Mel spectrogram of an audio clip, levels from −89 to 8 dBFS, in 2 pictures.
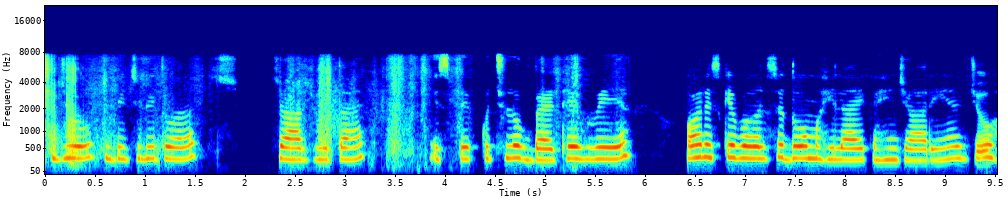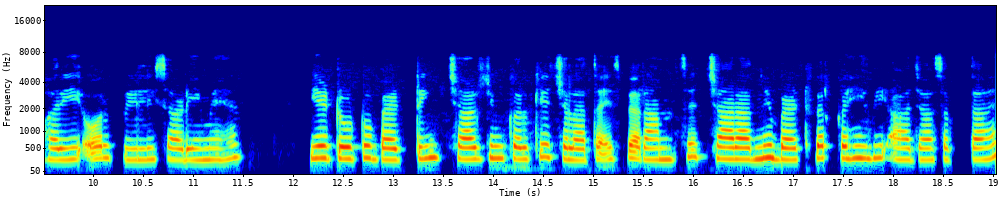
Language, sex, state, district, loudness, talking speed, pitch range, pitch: Hindi, female, Bihar, Gopalganj, -16 LUFS, 155 wpm, 250-280 Hz, 265 Hz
